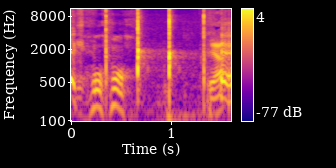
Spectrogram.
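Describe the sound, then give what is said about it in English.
Four sharp hand claps land at an even, deliberate pace, a slow clap, while people talk and laugh underneath. “A slow clap or like a...”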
